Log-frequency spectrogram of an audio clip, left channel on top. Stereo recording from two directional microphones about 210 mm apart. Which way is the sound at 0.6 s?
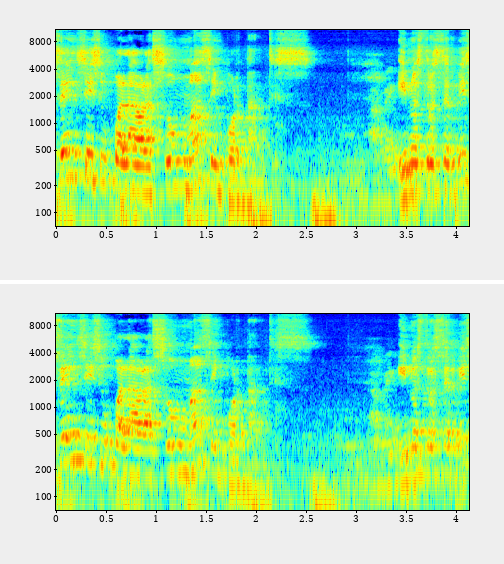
30° left (ahead or behind).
